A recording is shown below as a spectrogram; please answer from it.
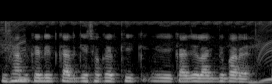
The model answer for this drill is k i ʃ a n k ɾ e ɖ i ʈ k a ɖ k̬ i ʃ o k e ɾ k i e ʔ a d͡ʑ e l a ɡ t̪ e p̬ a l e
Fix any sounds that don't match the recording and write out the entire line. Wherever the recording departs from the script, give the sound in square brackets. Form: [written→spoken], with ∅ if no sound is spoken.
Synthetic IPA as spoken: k i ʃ a n k ɾ e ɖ i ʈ k a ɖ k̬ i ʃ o k e ɾ k i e [ʔ→k] a d͡ʑ e l a ɡ t̪ e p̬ a [l→ɾ] e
